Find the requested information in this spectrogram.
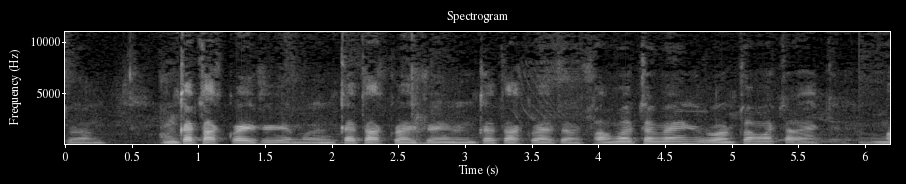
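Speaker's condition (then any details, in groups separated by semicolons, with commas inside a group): Oral cancer; jaw bone removed, reconstructed with grafted tissue, chewing habit; about three years since onset, recurrence after surgery; could not open mouth or eat, tube fed three years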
